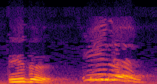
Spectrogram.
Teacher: دال پر جزم جب آئی تو یہ دال کے متعلق آپ نے پڑھا، یہ حروف قلقلہ میں سے ہے، اس کی 2 آوازیں نکلیں گی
